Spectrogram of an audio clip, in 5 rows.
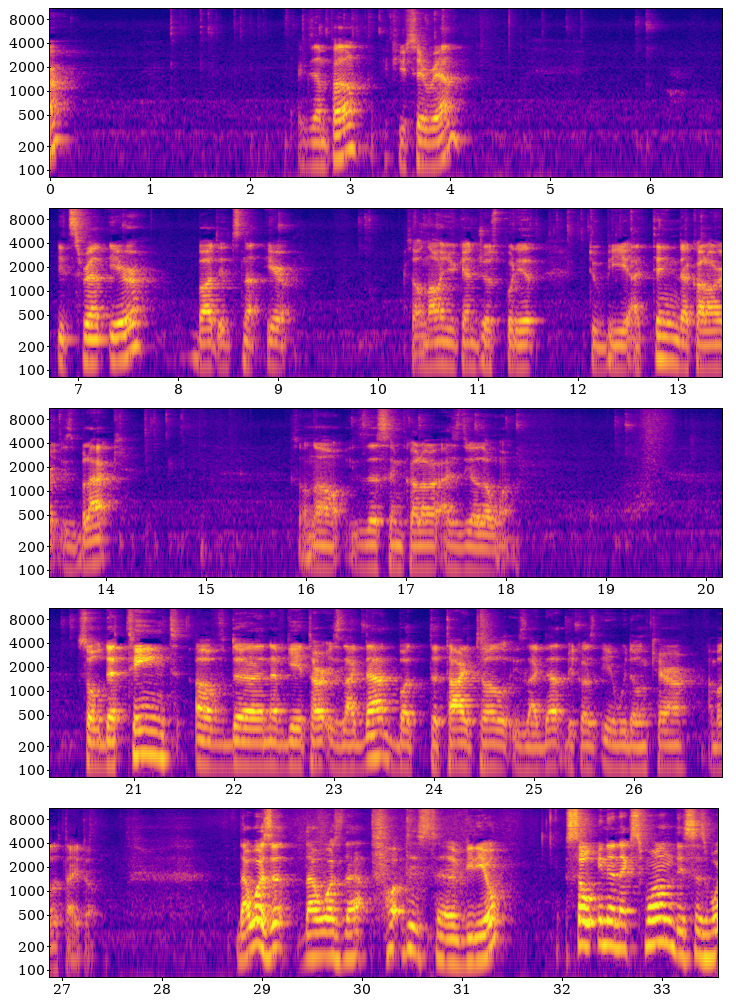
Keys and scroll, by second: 3.9 super+s, 12.4 Return, 14.7 super+s.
